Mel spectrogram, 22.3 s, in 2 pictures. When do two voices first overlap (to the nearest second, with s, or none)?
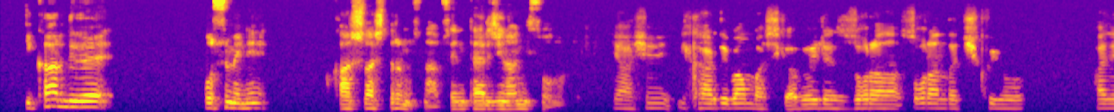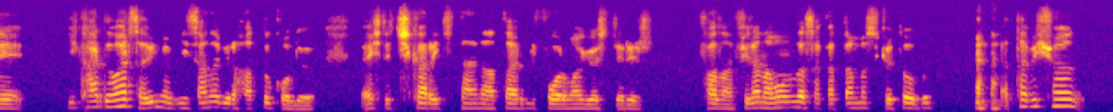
none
